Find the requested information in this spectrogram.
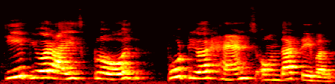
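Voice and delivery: slow, careful instruction reading. Shown as a demonstration. Teacher slowly reading part D instructions to children. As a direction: spell out each command slowly. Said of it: "teacher reads next instructions".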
